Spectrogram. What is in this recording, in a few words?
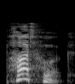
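"pothook", British English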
